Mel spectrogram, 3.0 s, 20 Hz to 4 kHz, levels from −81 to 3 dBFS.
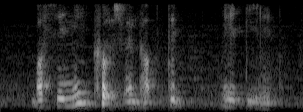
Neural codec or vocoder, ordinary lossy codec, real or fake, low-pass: codec, 44.1 kHz, 2.6 kbps, SNAC; none; fake; 3.6 kHz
